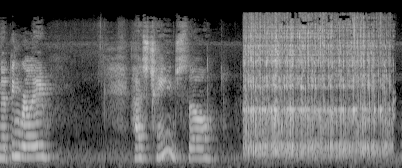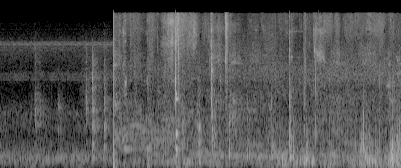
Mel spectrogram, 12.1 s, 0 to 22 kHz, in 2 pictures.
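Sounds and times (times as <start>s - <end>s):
water sucked through straw: 3.6s - 6.0s.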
